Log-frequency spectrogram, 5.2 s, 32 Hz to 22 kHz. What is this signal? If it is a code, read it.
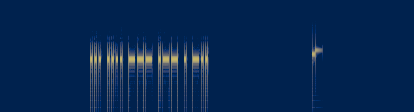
Morse code, heard as a keyed tone, about 44 wpm, 700 Hz. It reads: SHOWED
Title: ED Suffix - Top 100 Words with Base Words 45wpm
